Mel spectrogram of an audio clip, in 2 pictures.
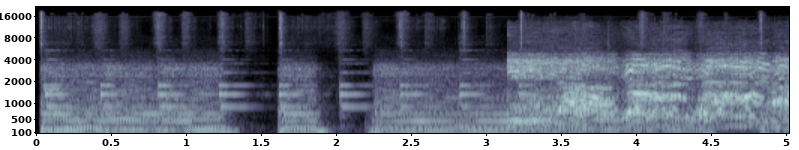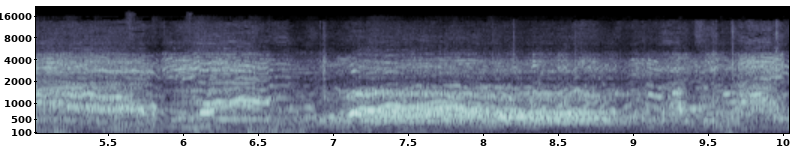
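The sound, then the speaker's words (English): A large crowd cheers and shouts in celebration of the Supreme Court decision overturning Roe versus Wade, a dense roar of many voices with rising yells. It is loud and sustained after a brief, choppy opening of a few seconds. “The celebrations have begun.”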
